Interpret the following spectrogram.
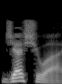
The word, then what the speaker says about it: Jeshua: from Nazareth John chapter 1 verse 45 Jesus pronounced Joshua in Hebrew is equivalent to the Hebrew named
